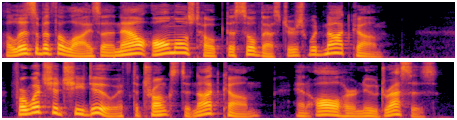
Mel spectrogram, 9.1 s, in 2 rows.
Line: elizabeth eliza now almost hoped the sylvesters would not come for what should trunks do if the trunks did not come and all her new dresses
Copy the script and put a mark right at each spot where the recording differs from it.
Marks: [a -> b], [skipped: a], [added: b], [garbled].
elizabeth eliza now almost hoped the sylvesters would not come for what should [trunks -> she] do if the trunks did not come and all her new dresses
